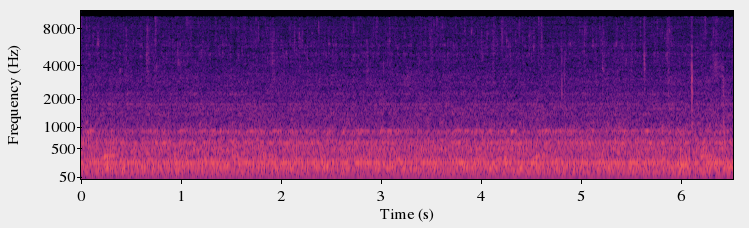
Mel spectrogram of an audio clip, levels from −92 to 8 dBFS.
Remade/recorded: recorded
